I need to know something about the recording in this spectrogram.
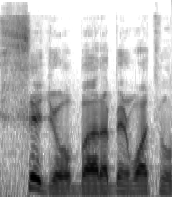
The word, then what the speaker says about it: Sigil: bit later but anyway everybody's pronounce pronouncing it sigle instead of sigil so the uh the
